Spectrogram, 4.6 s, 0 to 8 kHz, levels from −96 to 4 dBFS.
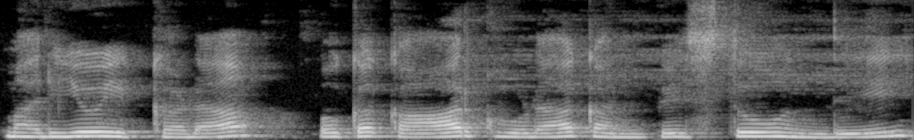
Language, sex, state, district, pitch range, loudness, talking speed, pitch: Telugu, female, Andhra Pradesh, Sri Satya Sai, 210-240 Hz, -17 LUFS, 80 wpm, 225 Hz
